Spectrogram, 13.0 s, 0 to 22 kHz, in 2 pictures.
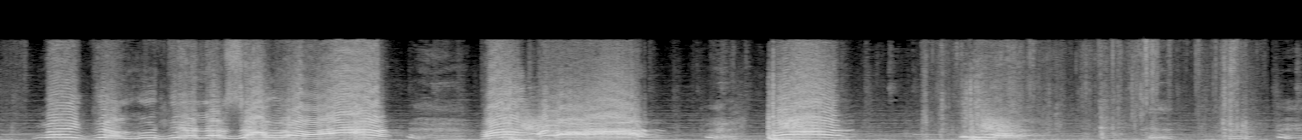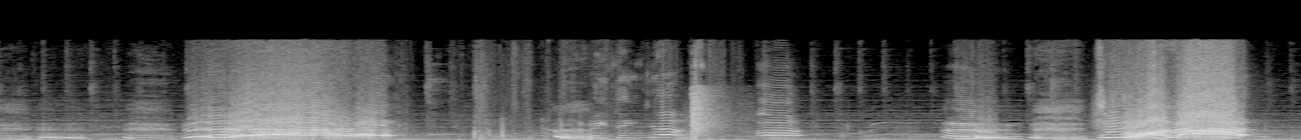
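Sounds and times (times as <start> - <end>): background music: 0.0 - 13.0
distressed shouting and wailing: 0.1 - 13.0
sharp smack: 9.9 - 10.3.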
